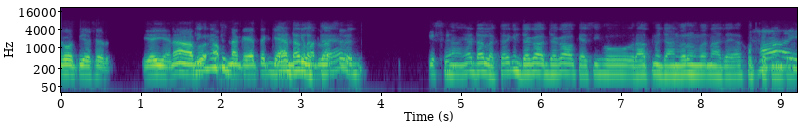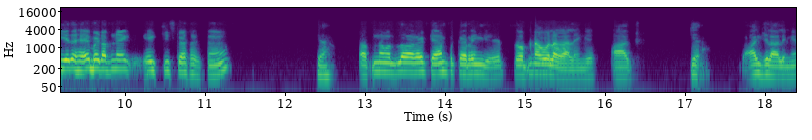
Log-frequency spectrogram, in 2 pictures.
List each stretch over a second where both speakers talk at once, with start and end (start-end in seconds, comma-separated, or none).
1.7-3.5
